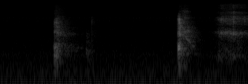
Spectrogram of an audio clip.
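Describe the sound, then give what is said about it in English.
Sneezing: a few short, sharp bursts of breath separated by quiet pauses, fairly faint, with no talking. “That was a sneeze, but I'm so cautious, even sneezing on camera, where I clearly can't, like, get you sick. And that was just a sneeze to clear my sinuses.”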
